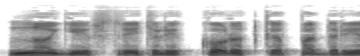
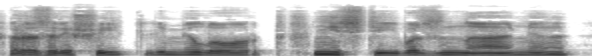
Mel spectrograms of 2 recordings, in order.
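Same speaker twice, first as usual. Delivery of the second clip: higher, slow, mock-grand servility; bow and drip with sarcasm; pompous sarcasm; 5 semitones higher than usual. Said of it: "напыщенным голосом, сочащимся от сарказма".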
